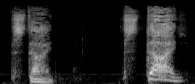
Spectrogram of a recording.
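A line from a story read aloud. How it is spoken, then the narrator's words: Frightened whisper. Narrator (Russian): говорил он испуганным шепотом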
